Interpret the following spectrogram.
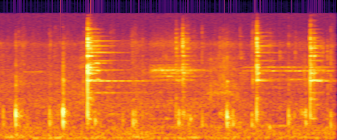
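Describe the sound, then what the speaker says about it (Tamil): Light clinks and scrapes of a spoon stirring onion bonda batter with spices in a bowl, with irregular small taps close by and no talk. "நெக்ஸ்ட்டு கிளறி விட்டுக்கலாம்"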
